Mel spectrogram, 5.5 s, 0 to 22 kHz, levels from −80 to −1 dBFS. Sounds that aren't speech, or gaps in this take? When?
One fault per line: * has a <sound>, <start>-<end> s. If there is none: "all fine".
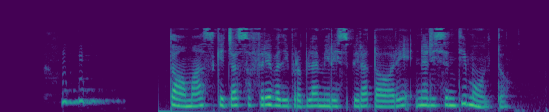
* has a laugh, 0.4-1.3 s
